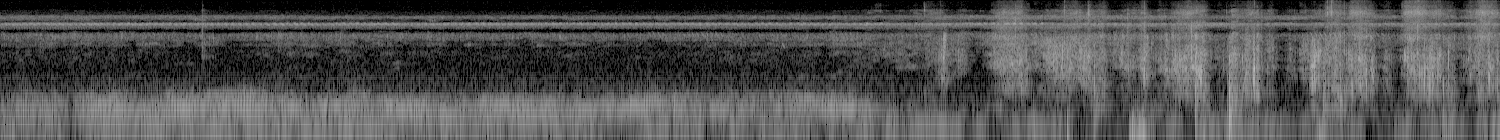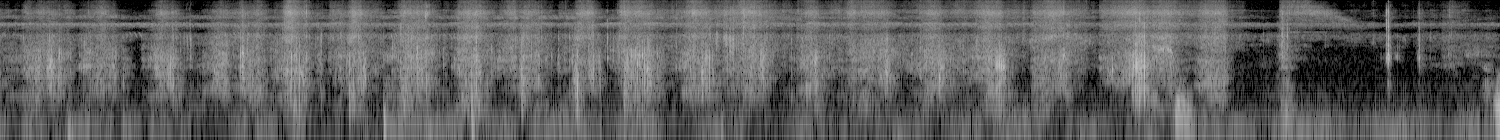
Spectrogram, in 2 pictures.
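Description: Tall grass and brush rustling and swishing in irregular strokes as someone pushes through it on foot, starting about nine seconds in. Before that there is a low, wavering pitched sound. A steady high insect drone runs underneath throughout.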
